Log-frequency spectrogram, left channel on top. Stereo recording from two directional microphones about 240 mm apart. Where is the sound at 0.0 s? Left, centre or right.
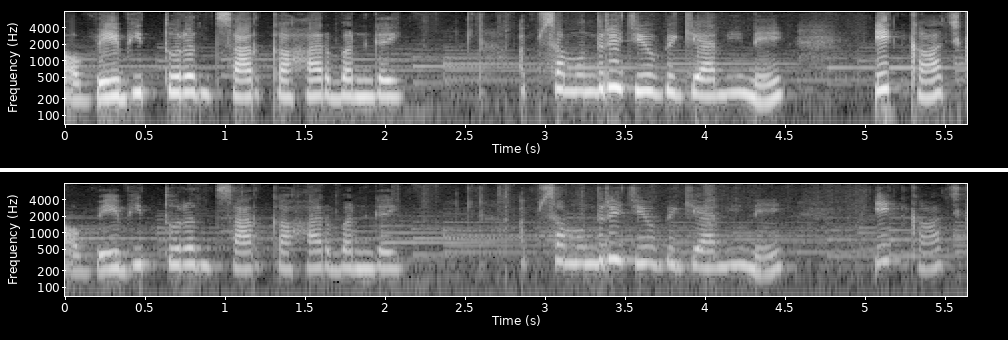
Left.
